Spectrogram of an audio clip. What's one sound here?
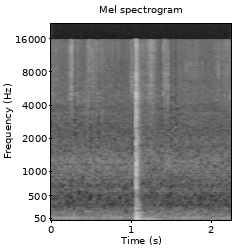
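A stack of cards thuds down on a table.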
